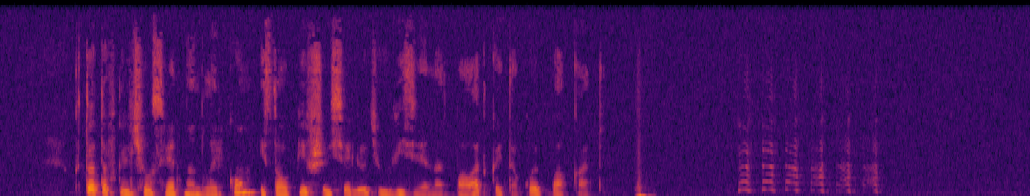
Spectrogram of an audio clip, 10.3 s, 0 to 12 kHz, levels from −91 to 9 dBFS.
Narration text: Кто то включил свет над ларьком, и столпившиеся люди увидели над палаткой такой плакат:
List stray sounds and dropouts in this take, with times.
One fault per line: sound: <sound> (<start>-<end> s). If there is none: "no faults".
sound: whoosh (6.3-6.6 s)
sound: laugh (7.4-8.9 s)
